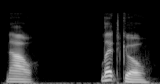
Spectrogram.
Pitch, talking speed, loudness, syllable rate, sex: 130 Hz, 115 wpm, -18 LUFS, 3.5 syllables/s, male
